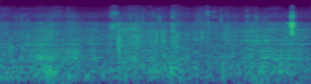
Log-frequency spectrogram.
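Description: Mountain bike rolling down a dirt singletrack: steady tyre noise on the trail with small irregular knocks and rattles from the bike over roots and stones, and one sharper click near the end.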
